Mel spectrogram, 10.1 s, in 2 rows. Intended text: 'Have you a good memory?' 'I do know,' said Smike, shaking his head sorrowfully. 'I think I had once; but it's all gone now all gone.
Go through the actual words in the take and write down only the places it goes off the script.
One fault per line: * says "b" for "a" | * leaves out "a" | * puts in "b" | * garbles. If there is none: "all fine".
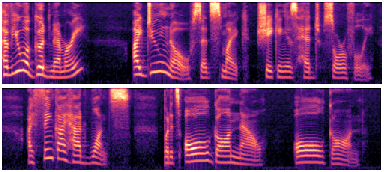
all fine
